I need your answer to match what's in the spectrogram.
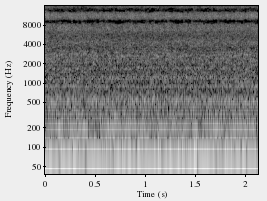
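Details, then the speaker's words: Toyota MR2 with 2GR V6 swap, first run at good temperature: smooth, steady low rumble with even tone and no knocks or misses, healthy idle; a P0505 idle air control code was set and cleared. "It's running good. It sounds really nice now. It sounds like sounds exactly what a 2GR sounds like from my experience."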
